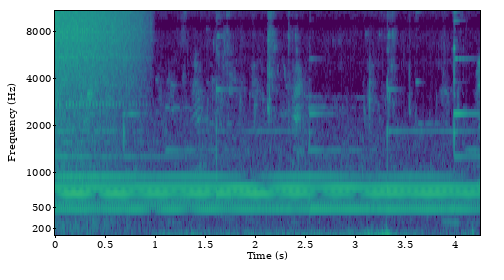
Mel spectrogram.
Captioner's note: windchime in a tree with blue sky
